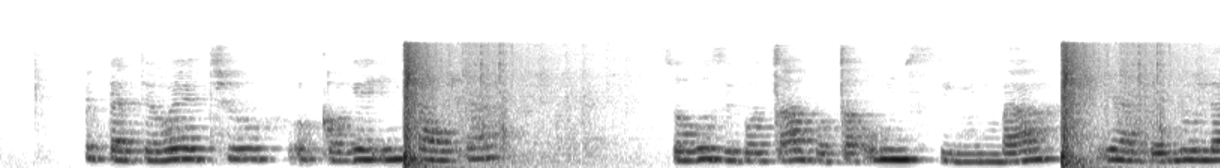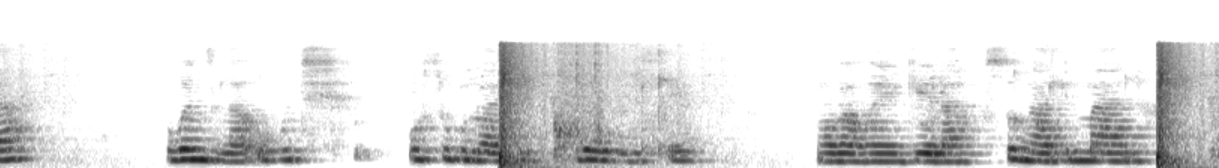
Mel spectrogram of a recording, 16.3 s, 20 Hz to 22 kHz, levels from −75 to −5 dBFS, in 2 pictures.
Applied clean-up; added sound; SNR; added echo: none; Shatter; 5 dB; reverberation time 0.6 s.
